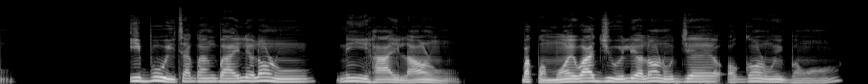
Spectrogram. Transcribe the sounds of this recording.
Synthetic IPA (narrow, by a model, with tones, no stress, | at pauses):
i˧bu˧˦i˨ta˧ɡ͡ba˧ŋ̩˦ɡ͡ba˧i˧le˦ɔ˧lɔ˦ɾ̃ũ˧ | nĩ˦i˦˨ɦa˨˧i˨la˨˦ɔ˧ɾ̃ũ˨ | k͡pa˨k͡pɔ̃˨mɔ̃˨˦i˧wa˦d͡ʒu˦i˧le˦ɔ˧lɔ˦ɾ̃ũ˧˦d͡ʒɛ˦ɔ˧ɡɔ̃˦ɾ̃ũ˧i˦˨ɡ͡bɔ̃˨w̃ɔ̃˨˦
